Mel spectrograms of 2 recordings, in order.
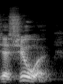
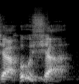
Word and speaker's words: Yahusha: A lot of people say his name is Yeshua. No, his name is Yahusha.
